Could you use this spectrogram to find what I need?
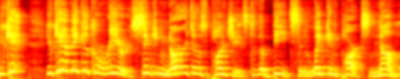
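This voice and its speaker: A moderate pace over noticeable background noise. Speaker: reaction youtuber. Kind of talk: reaction commentary. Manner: animated.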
